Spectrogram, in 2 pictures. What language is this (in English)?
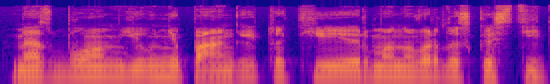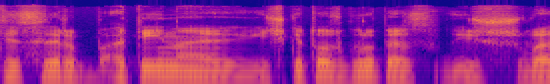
Lithuanian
